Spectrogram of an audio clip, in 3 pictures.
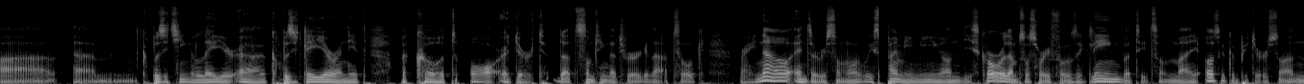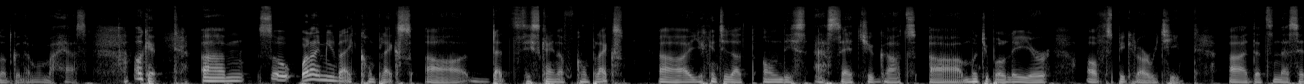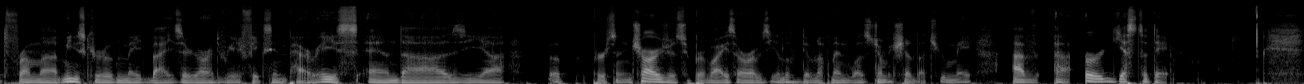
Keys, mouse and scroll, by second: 14.1 Right, 38.6 Right.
